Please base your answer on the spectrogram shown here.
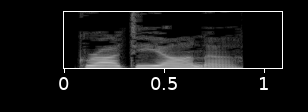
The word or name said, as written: gratiana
